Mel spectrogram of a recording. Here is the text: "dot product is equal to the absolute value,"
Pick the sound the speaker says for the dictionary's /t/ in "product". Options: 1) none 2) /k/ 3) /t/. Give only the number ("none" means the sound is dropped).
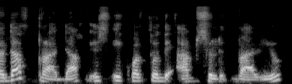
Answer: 3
